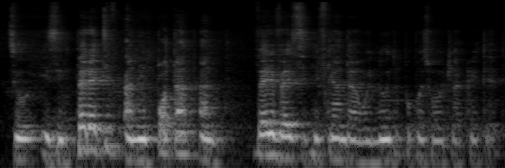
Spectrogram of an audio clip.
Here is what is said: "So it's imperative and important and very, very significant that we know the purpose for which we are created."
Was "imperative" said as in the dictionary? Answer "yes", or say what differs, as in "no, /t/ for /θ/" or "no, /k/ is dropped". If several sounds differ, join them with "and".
yes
